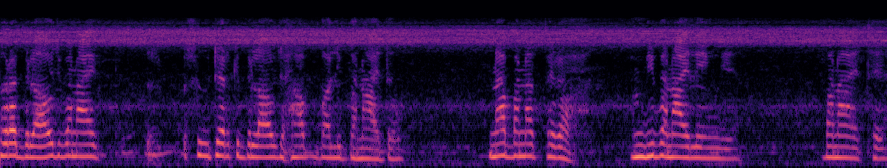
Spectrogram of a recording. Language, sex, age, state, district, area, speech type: Hindi, female, 60+, Uttar Pradesh, Pratapgarh, rural, spontaneous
